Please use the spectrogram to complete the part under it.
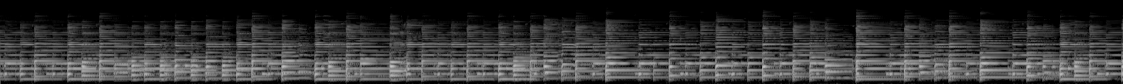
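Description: Bright, rapid bluegrass banjo picking, continuous rolling backup licks at an even tempo, clear and close, with no voices.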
